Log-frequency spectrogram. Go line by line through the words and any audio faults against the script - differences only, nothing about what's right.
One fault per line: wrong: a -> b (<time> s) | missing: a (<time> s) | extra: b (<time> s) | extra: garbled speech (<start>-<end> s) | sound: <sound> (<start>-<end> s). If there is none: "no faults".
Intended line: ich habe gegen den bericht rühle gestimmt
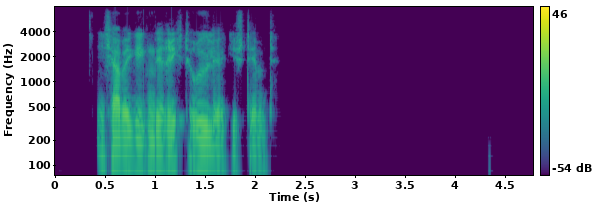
missing: den (1.0 s)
